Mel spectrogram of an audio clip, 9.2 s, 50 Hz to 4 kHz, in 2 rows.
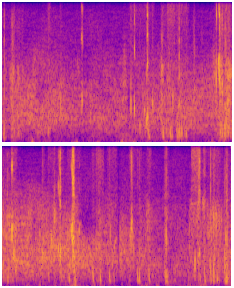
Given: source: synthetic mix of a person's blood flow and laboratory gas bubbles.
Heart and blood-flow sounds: Doppler ultrasound of blood flow; subclavian vein
0.00-0.46 s: bubbles
0.92-0.99 s: bubbles
1.16-1.21 s: bubbles
1.59-1.64 s: bubbles
2.55-3.07 s: bubbles
3.17-3.76 s: bubbles
4.25-4.93 s: bubbles
5.39-5.48 s: bubbles
5.52-5.87 s: bubbles
5.90-6.21 s: bubbles
6.39-6.64 s: bubbles
6.72-6.90 s: bubbles
7.13-7.41 s: bubbles
7.51-7.60 s: bubbles
7.85-8.11 s: bubbles
8.39-9.19 s: bubbles
From the record:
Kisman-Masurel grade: 243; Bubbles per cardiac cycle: several, 3 to 8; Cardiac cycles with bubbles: 100%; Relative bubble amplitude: loud (0.450 to 0.775); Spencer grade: 3 (all of the cardiac periods contain showers or single bubble signals, but not dominating or overriding the cardiac motion signals); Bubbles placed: anywhere in the cardiac cycle

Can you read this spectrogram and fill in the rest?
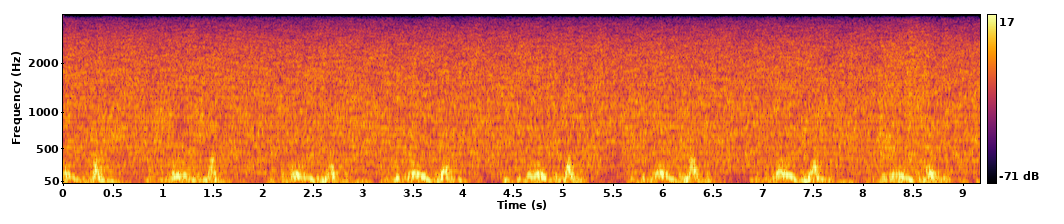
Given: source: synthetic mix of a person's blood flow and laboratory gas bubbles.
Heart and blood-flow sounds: Doppler ultrasound of blood flow; precordium
no bubbles
From the record:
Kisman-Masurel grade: 000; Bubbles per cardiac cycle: 0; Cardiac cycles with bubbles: 0%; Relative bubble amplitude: no bubbles discernible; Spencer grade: 0 (complete lack of bubble signals)

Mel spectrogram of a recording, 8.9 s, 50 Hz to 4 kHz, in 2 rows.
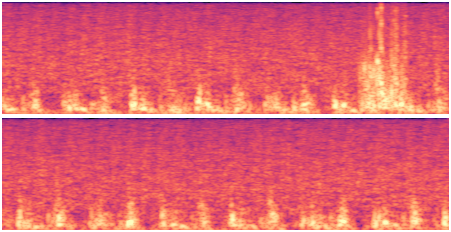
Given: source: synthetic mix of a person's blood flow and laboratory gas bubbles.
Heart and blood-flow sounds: Doppler ultrasound of blood flow; precordium
3.55-4.06 s: bubbles
From the record:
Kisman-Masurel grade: 212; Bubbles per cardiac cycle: several, 3 to 8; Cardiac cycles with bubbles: 1 to 10%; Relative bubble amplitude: moderate (0.250 to 0.450); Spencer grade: 1 (occasional bubble signal discernible with the cardiac motion signal, with majority of cardiac periods free of bubbles); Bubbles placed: anywhere in the cardiac cycle

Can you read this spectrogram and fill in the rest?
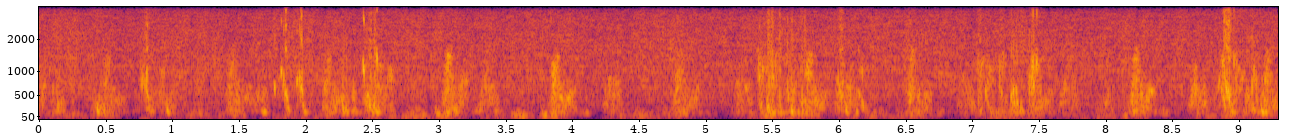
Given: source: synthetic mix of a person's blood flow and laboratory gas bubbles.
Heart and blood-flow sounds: Doppler ultrasound of blood flow; precordium
0.08-0.23 s: bubbles
0.38-0.53 s: bubbles
0.74-1.02 s: bubbles
1.65-2.05 s: bubbles
2.18-2.69 s: bubbles
5.36-5.87 s: bubbles
5.96-6.26 s: bubbles
7.03-7.54 s: bubbles
8.81-9.29 s: bubbles
From the record:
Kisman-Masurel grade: 233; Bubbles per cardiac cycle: several, 3 to 8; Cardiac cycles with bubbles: 50 to 99%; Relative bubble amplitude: loud (0.450 to 0.775); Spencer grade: 3 (all of the cardiac periods contain showers or single bubble signals, but not dominating or overriding the cardiac motion signals); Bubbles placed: anywhere in the cardiac cycle

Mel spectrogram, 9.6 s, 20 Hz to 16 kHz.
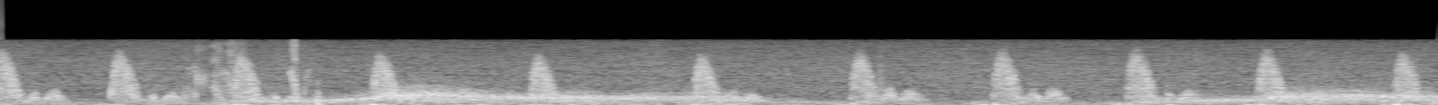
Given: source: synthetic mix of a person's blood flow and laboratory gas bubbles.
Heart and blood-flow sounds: Doppler ultrasound of blood flow; subclavian vein
1.20-1.85 s: bubbles
1.92-2.06 s: bubbles
2.10-2.15 s: bubbles
From the record:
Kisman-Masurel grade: 211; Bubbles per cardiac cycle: several, 3 to 8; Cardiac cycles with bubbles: 1 to 10%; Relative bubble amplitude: barely perceptible (0.100 to 0.250); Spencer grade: 1 (occasional bubble signal discernible with the cardiac motion signal, with majority of cardiac periods free of bubbles); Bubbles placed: anywhere in the cardiac cycle

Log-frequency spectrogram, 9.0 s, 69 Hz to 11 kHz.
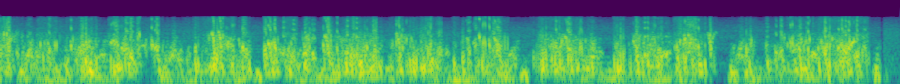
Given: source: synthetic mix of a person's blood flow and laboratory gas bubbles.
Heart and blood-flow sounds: Doppler ultrasound of blood flow; precordium
0.00-0.25 s: bubbles
0.36-1.01 s: bubbles
1.07-1.64 s: bubbles
1.82-2.54 s: bubbles
2.63-3.82 s: bubbles
3.87-4.42 s: bubbles
4.50-5.10 s: bubbles
5.29-5.96 s: bubbles
6.12-6.65 s: bubbles
6.72-7.17 s: bubbles
7.42-7.57 s: bubbles
7.64-8.71 s: bubbles
From the record:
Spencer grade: 4 (maximum detectable bubble signal sounding continuously throughout systole and diastole of every cardiac period, and overriding the amplitude of the normal cardiac signals); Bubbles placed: anywhere in the cardiac cycle

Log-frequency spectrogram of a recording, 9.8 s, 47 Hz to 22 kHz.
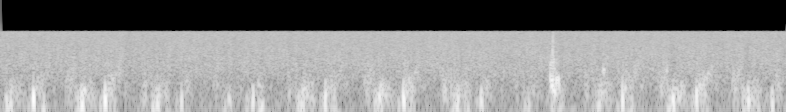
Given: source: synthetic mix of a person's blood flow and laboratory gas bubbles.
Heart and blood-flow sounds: Doppler ultrasound of blood flow; precordium
6.84-7.01 s: bubbles
7.51-7.61 s: bubbles
From the record:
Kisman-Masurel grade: 212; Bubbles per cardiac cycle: several, 3 to 8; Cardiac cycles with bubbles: 1 to 10%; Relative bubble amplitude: moderate (0.250 to 0.450); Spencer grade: 1 (occasional bubble signal discernible with the cardiac motion signal, with majority of cardiac periods free of bubbles); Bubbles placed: anywhere in the cardiac cycle

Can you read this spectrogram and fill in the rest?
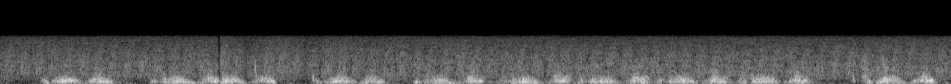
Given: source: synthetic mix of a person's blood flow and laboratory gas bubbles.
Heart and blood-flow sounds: Doppler ultrasound of blood flow; precordium
2.54-2.60 s: bubbles
3.09-3.17 s: bubbles
8.50-8.91 s: bubbles
From the record:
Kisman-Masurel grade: 121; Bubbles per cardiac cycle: 1 to 2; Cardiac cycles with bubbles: 10 to 50%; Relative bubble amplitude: barely perceptible (0.100 to 0.250); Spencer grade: 2 (many but less than half of the cardiac periods contain bubble signals, singularly or in groups); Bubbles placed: only in the low amplitude regions of the cardiac cycle

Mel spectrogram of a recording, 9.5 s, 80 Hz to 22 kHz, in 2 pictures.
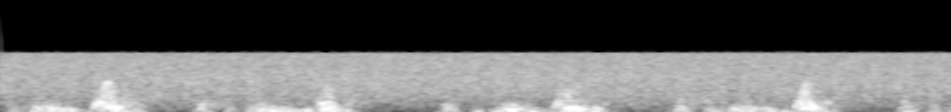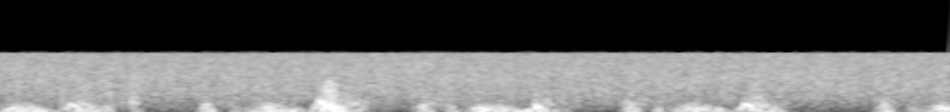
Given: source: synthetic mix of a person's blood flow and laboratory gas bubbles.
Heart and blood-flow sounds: Doppler ultrasound of blood flow; precordium
5.28-5.50 s: bubbles
From the record:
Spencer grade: 1 (occasional bubble signal discernible with the cardiac motion signal, with majority of cardiac periods free of bubbles); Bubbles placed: only in the low amplitude regions of the cardiac cycle

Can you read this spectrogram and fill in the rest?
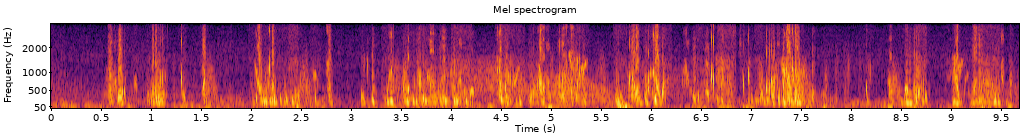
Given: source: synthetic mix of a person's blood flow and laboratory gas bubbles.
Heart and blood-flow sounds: Doppler ultrasound of blood flow; subclavian vein
0.00-0.04 s: bubbles
0.56-0.78 s: bubbles
0.81-0.89 s: bubbles
0.95-1.17 s: bubbles
1.26-1.37 s: bubbles
1.48-1.62 s: bubbles
1.98-2.52 s: bubbles
2.59-2.69 s: bubbles
2.75-2.83 s: bubbles
3.08-3.42 s: bubbles
3.49-4.27 s: bubbles
4.43-5.38 s: bubbles
5.61-6.21 s: bubbles
6.29-6.85 s: bubbles
6.88-7.66 s: bubbles
8.12-8.23 s: bubbles
8.36-8.80 s: bubbles
8.95-9.55 s: bubbles
9.58-9.63 s: bubbles
From the record:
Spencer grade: 4 (maximum detectable bubble signal sounding continuously throughout systole and diastole of every cardiac period, and overriding the amplitude of the normal cardiac signals); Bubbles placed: anywhere in the cardiac cycle

